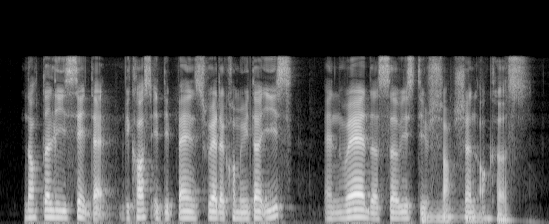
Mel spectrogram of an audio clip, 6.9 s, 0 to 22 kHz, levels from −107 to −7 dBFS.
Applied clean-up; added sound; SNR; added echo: neural mask model RNNoise.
